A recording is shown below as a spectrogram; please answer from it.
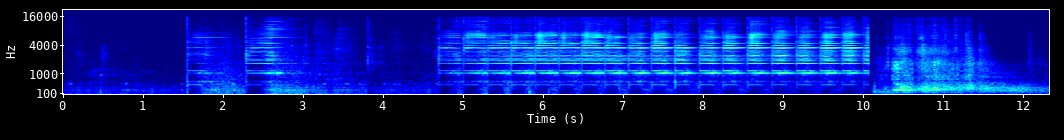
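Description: Hand hammer striking a small flat steel piece on a steel rail anvil, about four blows a second. The metal rings steadily between the blows. It starts about five seconds in and stops suddenly after about five seconds.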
